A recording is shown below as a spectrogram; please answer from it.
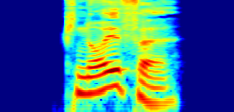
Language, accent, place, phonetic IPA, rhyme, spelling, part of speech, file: German, Germany, Berlin, [ˈknɔɪ̯fə], -ɔɪ̯fə, Knäufe, noun, De-Knäufe.ogg
- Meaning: nominative/accusative/genitive plural of Knauf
